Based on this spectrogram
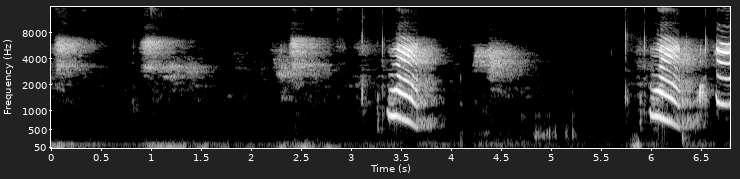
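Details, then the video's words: Green ringneck parrot starting with soft breathy hisses, then bright ringing notes with descending glides, ending in a loud piercing burst. "Gareen Ringneck Perrot Talking Vice Always Superb"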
